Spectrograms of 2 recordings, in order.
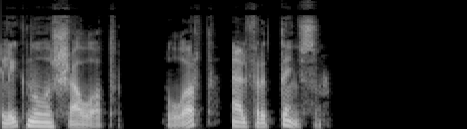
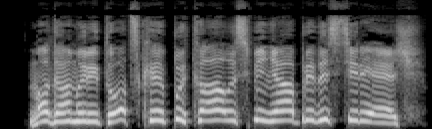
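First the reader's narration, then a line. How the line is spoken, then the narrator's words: Moaning woman. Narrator (Russian): простонала миссис Меринг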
